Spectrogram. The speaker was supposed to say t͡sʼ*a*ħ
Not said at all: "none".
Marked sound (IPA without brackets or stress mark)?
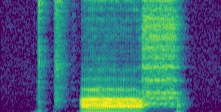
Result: a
